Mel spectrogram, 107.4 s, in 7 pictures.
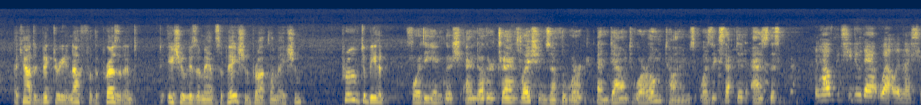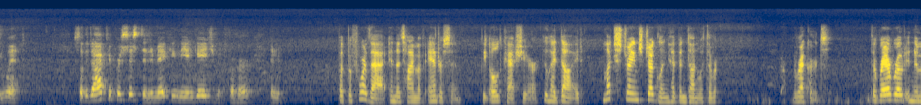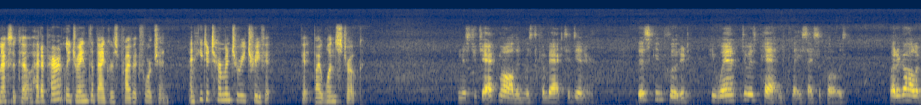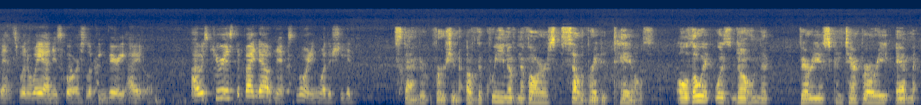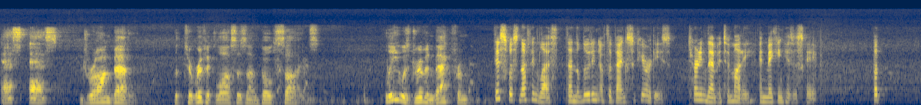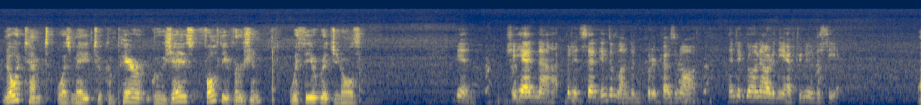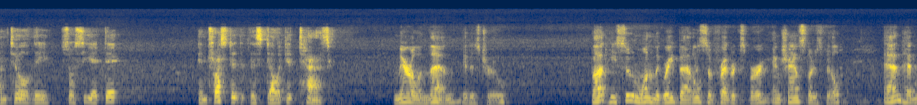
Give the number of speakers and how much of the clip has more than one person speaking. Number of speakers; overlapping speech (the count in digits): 4, no overlap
